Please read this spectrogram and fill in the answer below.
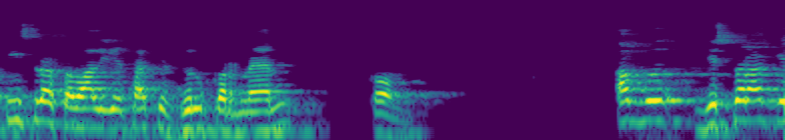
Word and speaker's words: ذوالقرنین: تو بہرحال اس کا صحیح تلفظ جو ہے وہ ذوالقرنین ہے.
